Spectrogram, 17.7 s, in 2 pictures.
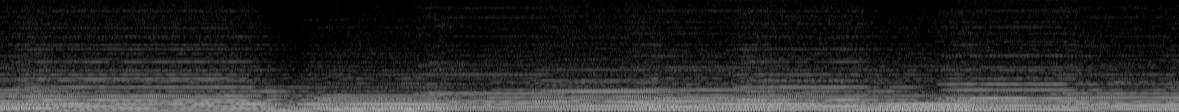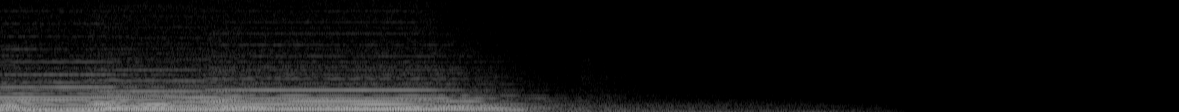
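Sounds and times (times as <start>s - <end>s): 
barrel organs in Hanover: 0.0s - 13.1s.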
